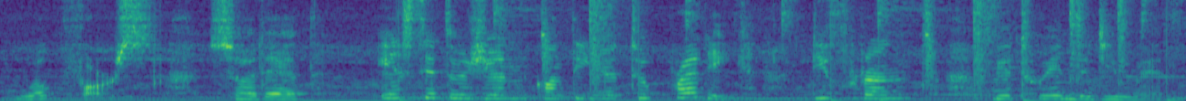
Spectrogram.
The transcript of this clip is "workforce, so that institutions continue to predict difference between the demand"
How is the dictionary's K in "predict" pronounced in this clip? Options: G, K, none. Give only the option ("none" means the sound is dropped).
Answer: K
